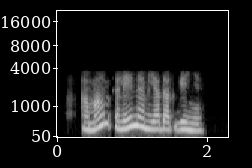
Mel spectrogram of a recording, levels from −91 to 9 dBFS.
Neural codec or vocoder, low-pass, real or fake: none; 3.6 kHz; real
